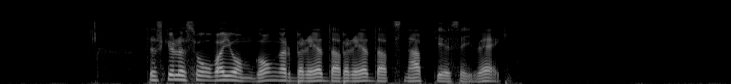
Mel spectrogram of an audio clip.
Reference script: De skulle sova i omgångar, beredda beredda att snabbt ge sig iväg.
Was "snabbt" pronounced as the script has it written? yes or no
yes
